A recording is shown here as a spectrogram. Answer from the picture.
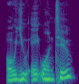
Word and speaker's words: OU812: OU812.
